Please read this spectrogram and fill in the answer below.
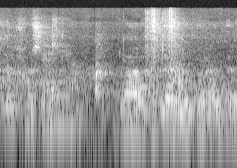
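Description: A voice speaking, with a few short, sharp, high-pitched clicks over it about halfway through.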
